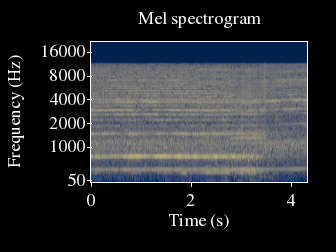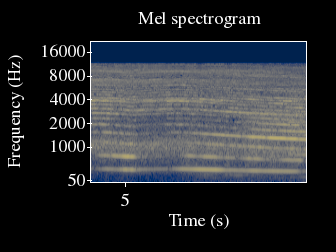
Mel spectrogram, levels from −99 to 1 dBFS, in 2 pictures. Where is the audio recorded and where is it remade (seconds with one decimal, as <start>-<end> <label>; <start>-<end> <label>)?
0.0-2.8 recorded; 2.8-3.5 remade; 3.5-8.6 recorded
